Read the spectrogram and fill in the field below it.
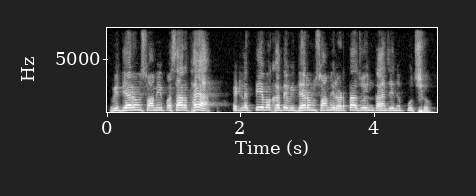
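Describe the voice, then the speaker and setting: Guy with a really high voice giving a pep talk to a community crowd, tells stories, keeps repeating lines and asking the room questions. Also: fairly even intonation, quick pace. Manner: storytelling with rhetorical questions to the audience; repeats key phrases for emphasis. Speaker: invited speaker. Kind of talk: motivational talk to a community gathering.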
